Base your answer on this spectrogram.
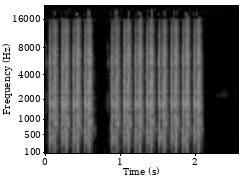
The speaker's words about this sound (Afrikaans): Die kameraklanke skiet uit en klink soos die masjiengewere se vinnige vuur destyds toe dit burgeroorlog was in die bosse om haar dorp.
